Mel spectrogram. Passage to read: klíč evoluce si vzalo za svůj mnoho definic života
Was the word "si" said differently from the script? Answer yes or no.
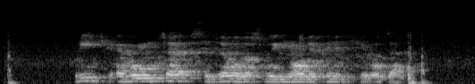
no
